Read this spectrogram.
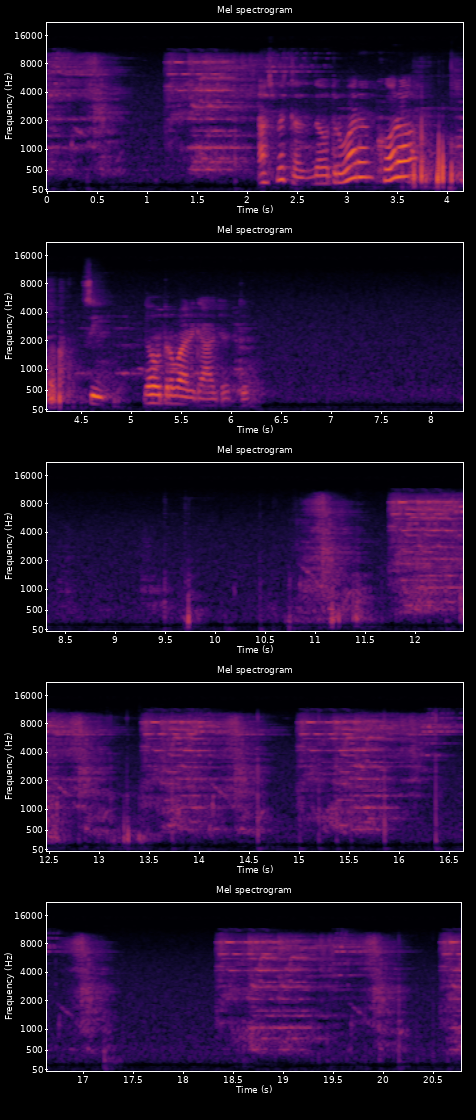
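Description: Bright game jingles and chimes play in bursts.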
